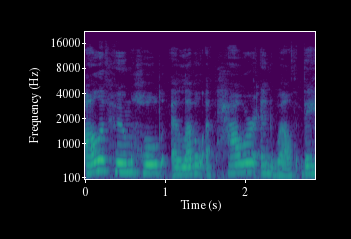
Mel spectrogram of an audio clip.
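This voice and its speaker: A woman with an American accent talks at a fairly slow pace against noticeable background noise. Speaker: spiritual program director giving a civic sermon. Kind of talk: sermon-style talk on civic themes.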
